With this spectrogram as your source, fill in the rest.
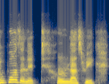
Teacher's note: when I say wasn't I really didn't say t sound strongly because when we speak we don't say it but in informal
